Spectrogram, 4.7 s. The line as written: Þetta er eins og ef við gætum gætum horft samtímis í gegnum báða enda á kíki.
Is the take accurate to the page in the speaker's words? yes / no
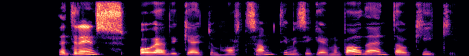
no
